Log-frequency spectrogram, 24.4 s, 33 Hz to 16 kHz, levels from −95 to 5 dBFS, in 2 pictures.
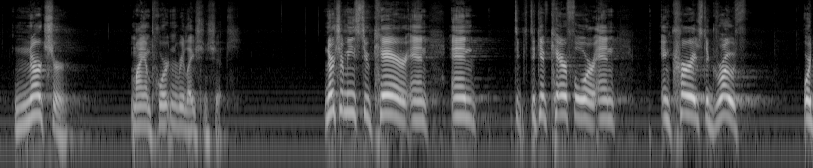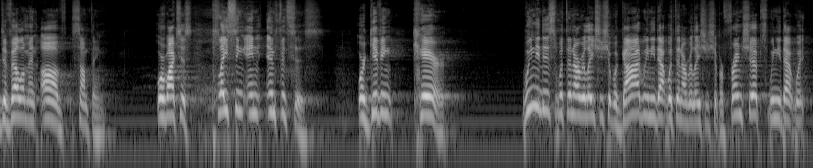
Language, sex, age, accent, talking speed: English, male, 40-59, American, 130 wpm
